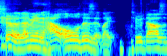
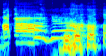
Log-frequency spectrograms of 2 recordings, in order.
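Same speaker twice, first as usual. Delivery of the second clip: shouted high yeah; excited cheer; 11 semitones higher, 6 dB louder than usual. Real, not acted. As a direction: cheer loudly at the win. Cheering a win.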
